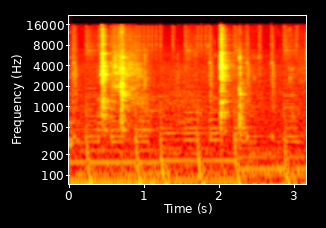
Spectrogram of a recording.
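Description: Meat being mixed with a spoon in a pot to coat it evenly in sauce, cooked as a meal for homeless people, giving repeated scraping and clinking strokes of utensil against metal over a low sizzle, with no talking.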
